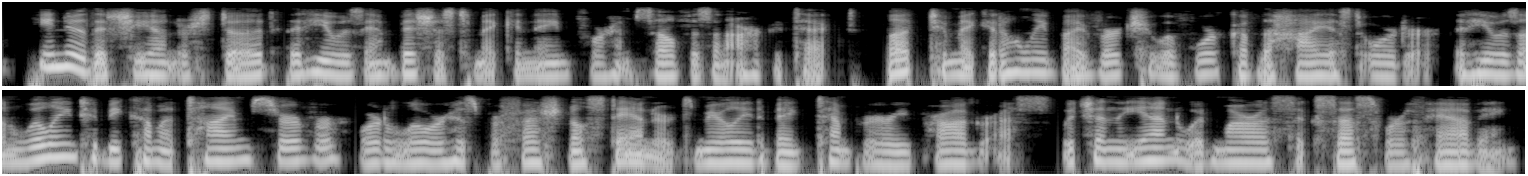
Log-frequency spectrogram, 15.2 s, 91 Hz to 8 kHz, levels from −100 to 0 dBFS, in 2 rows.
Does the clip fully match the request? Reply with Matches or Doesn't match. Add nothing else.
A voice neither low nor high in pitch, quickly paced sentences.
Matches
